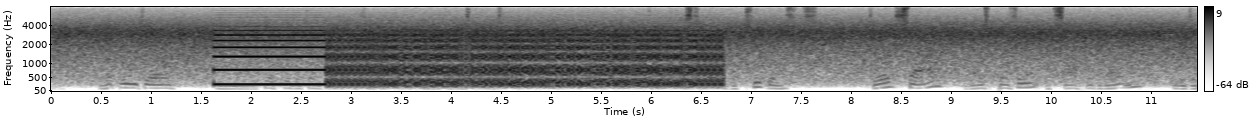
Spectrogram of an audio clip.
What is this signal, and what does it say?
POCSAG pager data (512 baud), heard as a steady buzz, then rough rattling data, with radio hiss and speech in English.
